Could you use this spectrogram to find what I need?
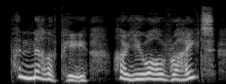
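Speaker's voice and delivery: high, loud worried cry; alarmed cry. A narrator's reading. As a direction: call out in alarm to her cousin. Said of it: "Cousin Cordelia cried".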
